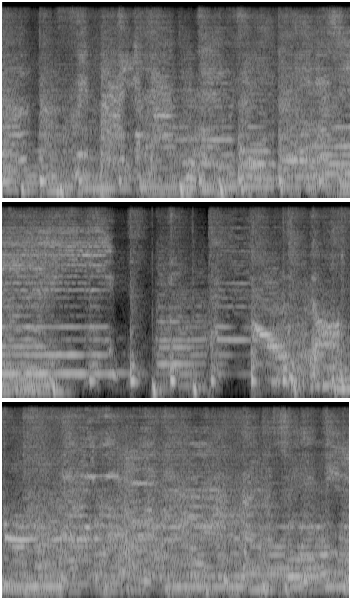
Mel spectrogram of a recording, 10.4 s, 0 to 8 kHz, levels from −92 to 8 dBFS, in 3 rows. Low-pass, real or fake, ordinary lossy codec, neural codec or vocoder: 7.2 kHz; fake; none; codec, 44.1 kHz, 2.6 kbps, DAC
